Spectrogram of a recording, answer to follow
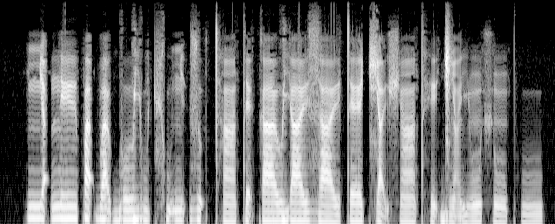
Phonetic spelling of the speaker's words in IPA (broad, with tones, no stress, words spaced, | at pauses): ɲä˦ʔne˦ɪ̯ pä˦ʔba̰˦˨ʊ̯ ɡo˦ʊ̯ju˨t͡ɕʰṵ˦˨ ɲɪ˦ʔzʊ˦ʔ tʰã˨ tɛ̰˦˨ka˦ʊ̯ja˦ɪ̯ za˨ɪ̯tɛ˦ t͡ɕa̰˦˨ɪ̯ʃã˦tʰḛ˦˨d͡ʑã˦˨ jũ˦ʃũ˨pʰu˦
